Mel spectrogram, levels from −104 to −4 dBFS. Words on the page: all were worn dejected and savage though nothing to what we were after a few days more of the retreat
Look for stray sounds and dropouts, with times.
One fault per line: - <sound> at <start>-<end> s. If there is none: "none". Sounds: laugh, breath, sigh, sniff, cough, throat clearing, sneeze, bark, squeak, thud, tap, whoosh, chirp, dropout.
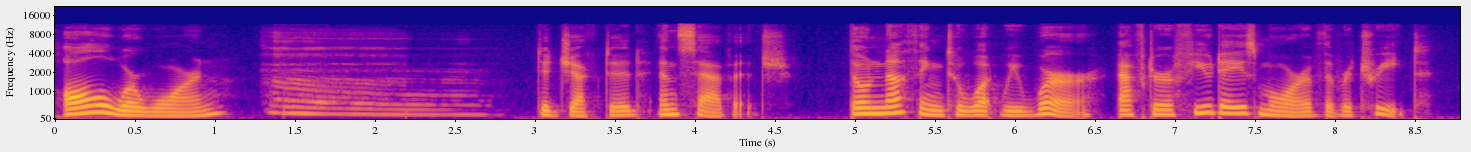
- sigh at 1.3-2.8 s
